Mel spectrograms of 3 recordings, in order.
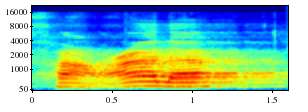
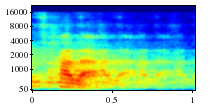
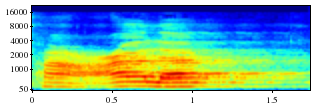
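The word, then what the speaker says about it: فَعَلَ: আলাম তার কাইফা ফাআলা, আমরা অনেকে পাঠ করি ফালা, কাইফা ফালা। আসলে ফালা বললে আইনের উচ্চারণটা হয় না, কারণ আইনের উচ্চারণ আমাদের হলকের মধ্যখান থেকে একটু চাপ দিয়ে উচ্চারণ করতে হবে। তাহলে আমরা পাঠ করব ফাআলা ফাআলা আলাম তারা কাইফা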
